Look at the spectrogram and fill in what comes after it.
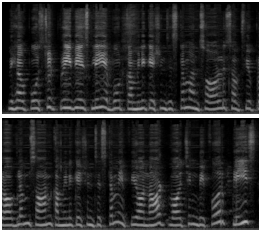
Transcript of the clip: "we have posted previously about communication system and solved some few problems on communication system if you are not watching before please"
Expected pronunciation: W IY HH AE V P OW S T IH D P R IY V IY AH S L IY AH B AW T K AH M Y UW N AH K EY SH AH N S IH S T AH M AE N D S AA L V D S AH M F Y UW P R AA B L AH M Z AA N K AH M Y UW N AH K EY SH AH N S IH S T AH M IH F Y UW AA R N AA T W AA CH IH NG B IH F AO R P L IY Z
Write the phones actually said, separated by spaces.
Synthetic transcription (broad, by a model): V IY HH AE V P OW S T IH D P R IY V IY AH S L IY AH B AW T K AH M Y UW N AH K EY SH AH N S IH S T AH M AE N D S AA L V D S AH F Y UW P R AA B L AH M S AA N K AH M Y UW N AH K EY SH AH N S IH S T AH M IH F Y UW AA R N AA T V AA CH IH NG B IH F AO R P L IY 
